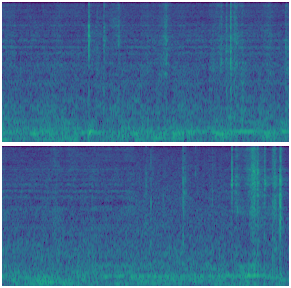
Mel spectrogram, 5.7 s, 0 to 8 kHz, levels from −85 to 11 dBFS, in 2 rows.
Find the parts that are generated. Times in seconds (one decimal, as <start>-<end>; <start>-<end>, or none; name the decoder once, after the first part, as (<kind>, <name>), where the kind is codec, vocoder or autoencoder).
0.0-4.2 (codec, SNAC); 5.1-5.7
